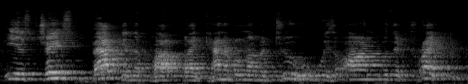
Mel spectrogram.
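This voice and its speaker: A woman's voice: a little high, moderate pace, a bit bright. A woman reading stage directions as narrator in a dramatic live play reading. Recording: echoey hall, far from mic.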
